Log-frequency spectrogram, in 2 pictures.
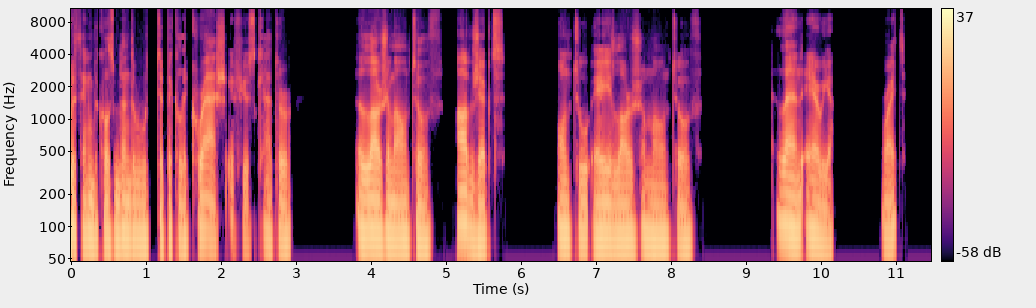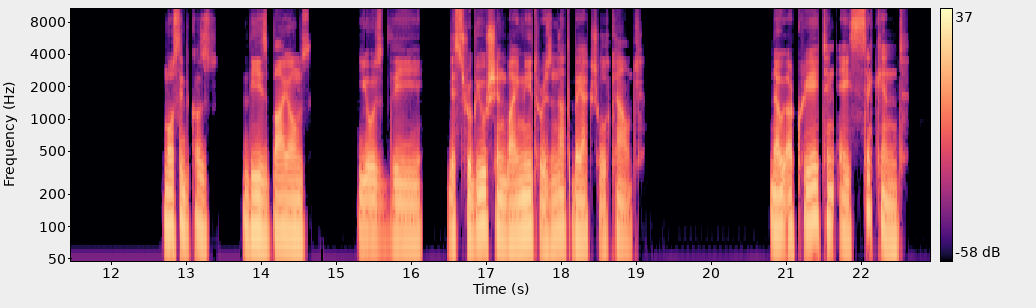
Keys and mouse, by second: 0.4 click, 1.2 click, 4.2 drag, 5.5 click, 6.7-7.3 middle drag, 7.8-8.9 drag, 14.2-17.4 drag.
